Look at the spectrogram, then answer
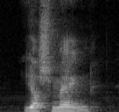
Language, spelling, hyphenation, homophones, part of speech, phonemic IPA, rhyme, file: Dutch, Jasmijn, Jas‧mijn, jasmijn, proper noun, /jɑsˈmɛi̯n/, -ɛi̯n, Nl-Jasmijn.ogg
- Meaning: a female given name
